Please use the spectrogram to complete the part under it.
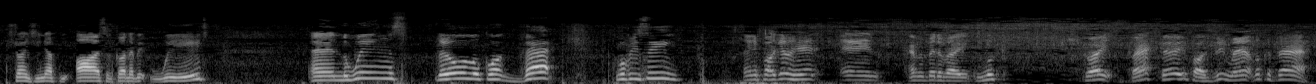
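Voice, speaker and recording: A man's voice: sits high, a little hiss or hum, poor audio. A young Australian man casually reviewing toys, rambling on and often tagging his sentences with "eh?". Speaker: toy reviewer. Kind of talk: casual toy review monologue.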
